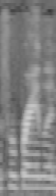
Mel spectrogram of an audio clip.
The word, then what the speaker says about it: Breland: So like for Brayland, it was also could be like Breland or Breland, but he's like, but Queen Bray.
